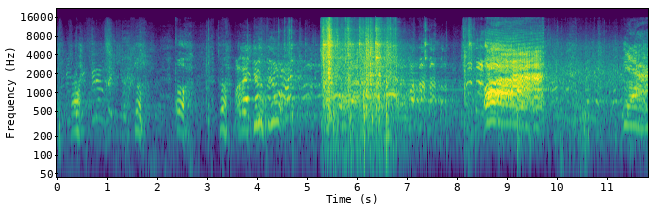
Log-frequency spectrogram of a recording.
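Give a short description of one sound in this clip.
A wrestler's body slams onto a ring mat with a loud thud.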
